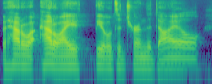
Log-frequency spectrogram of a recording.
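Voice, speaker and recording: A man's voice: fairly low pitch, fairly even intonation, fast, no room sound. A man co-hosting a podcast, talking casually with loose phrasing and lots of fillers. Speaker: podcast co-host. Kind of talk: podcast interview.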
